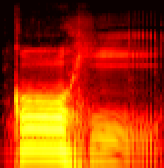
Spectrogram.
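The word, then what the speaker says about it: コーヒー: Coffee. Café. Button play. Kohi. Coffee. Kohi. We talked about this in the Blank.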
